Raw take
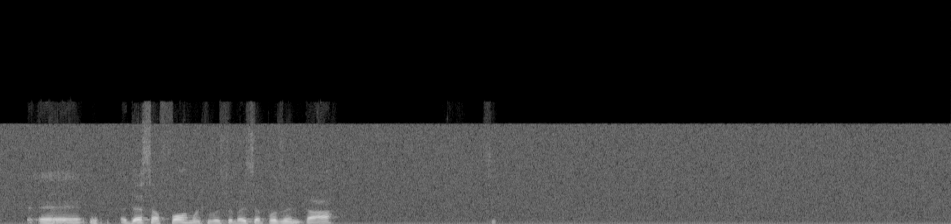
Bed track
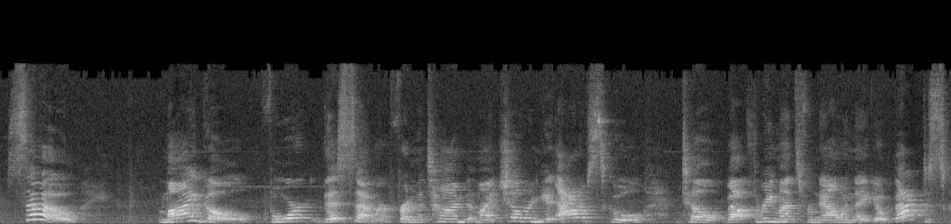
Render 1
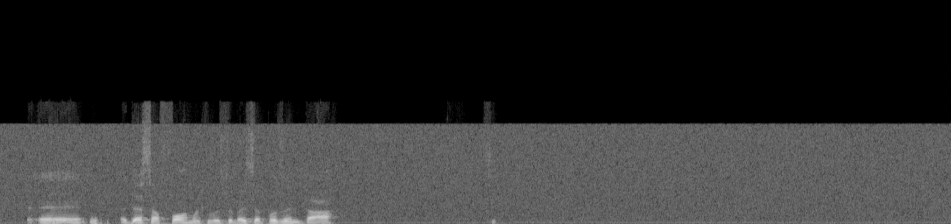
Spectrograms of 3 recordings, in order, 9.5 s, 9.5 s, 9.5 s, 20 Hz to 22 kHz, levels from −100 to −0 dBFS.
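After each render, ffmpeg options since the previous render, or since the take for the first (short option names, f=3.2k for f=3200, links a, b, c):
-af "bandreject=f=60:t=h:w=4,bandreject=f=120:t=h:w=4"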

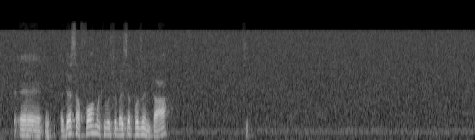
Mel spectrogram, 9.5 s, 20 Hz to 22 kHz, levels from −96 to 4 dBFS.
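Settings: -af "afftdn=nr=6:nf=-47"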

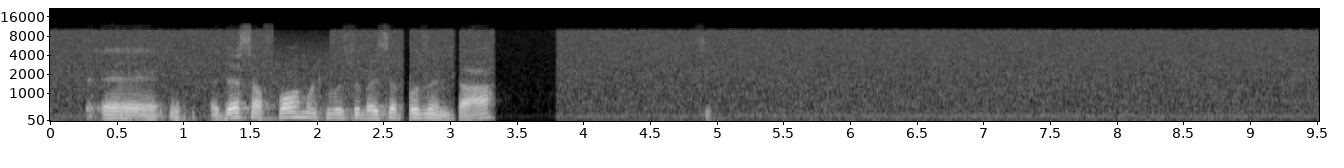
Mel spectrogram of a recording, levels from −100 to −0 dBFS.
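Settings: -filter_complex "[0:a]asettb=1/sr,asplit=3[a][b][c];[a]atrim=end=1.684[d];[b]atrim=start=1.68:end=2.11,asetpts=PTS-STARTPTS,afade=t=in:d=0.004:c=qsin,afade=t=out:st=0.426:d=0.004:c=qsin,lowpass=3.5k[e];[c]atrim=start=2.106[f];[d][e]acrossfade=d=0.004:c1=hsin:c2=qsin[g];[g][f]acrossfade=d=0.004:c1=qsin:c2=hsin,asplit=3[h][i][j];[h]afade=t=out:st=2.64:d=0.02[k];[i]agate=range=-26dB:threshold=-38dB:ratio=16:release=100:detection=peak,afade=t=in:st=2.64:d=0.02,afade=t=out:st=3.8:d=0.02[l];[j]afade=t=in:st=3.8:d=0.02[m];[k][l][m]amix=inputs=3:normalize=0"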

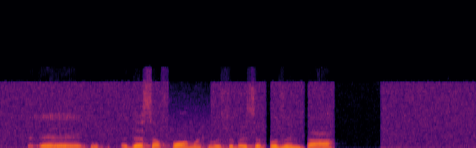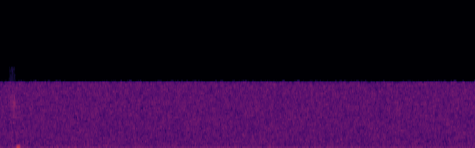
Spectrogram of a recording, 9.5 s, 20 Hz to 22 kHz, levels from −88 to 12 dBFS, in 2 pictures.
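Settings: -filter_complex "[0:a]asettb=1/sr,asplit=3[a][b][c];[a]atrim=end=2.574[d];[b]atrim=start=2.57:end=4.01,asetpts=PTS-STARTPTS,afade=t=in:d=0.004:c=qsin,afade=t=out:st=1.436:d=0.004:c=qsin,lowshelf=f=190:g=8.5[e];[c]atrim=start=4.006[f];[d][e]acrossfade=d=0.004:c1=hsin:c2=qsin[g];[g][f]acrossfade=d=0.004:c1=qsin:c2=hsin"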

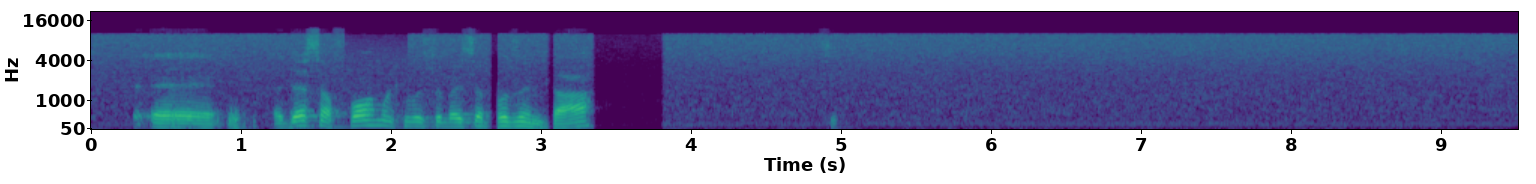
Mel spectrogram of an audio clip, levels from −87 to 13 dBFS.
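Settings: -af "bass=f=250:g=-9,treble=f=4k:g=12"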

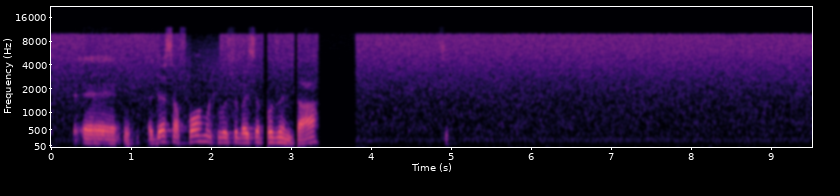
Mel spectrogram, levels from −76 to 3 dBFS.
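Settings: -filter_complex "[0:a]acrossover=split=170|1900[a][b][c];[c]acontrast=68[d];[a][b][d]amix=inputs=3:normalize=0,alimiter=limit=-15.5dB:level=0:latency=1:release=317"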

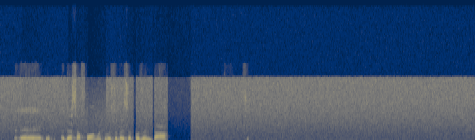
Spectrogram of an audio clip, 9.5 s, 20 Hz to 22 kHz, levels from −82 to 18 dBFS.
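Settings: -af "volume=10dB"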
